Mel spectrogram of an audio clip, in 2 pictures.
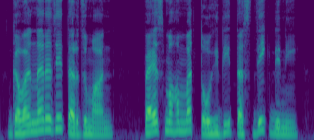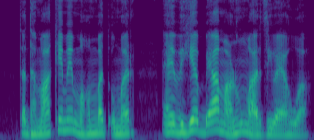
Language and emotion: Sindhi, neutral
